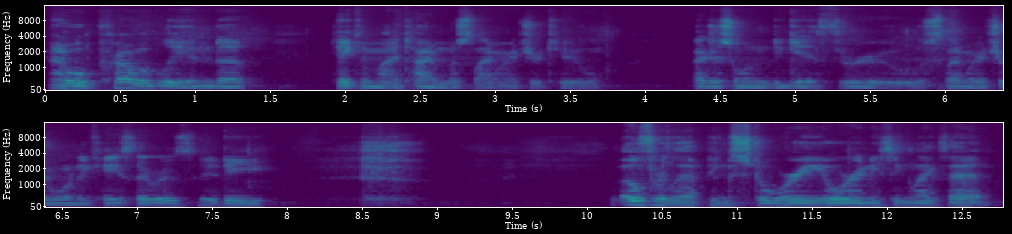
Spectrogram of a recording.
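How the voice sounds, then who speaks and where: Slow, deep-voiced man chatting on stream. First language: English. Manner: relaxed, rambling, thinks aloud with fillers. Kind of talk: casual gaming stream chat. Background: faint music and keyboard typing.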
